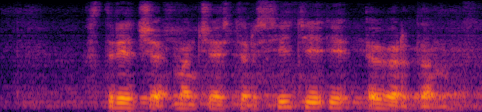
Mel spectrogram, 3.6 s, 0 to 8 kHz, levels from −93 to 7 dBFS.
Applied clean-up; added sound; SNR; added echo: none; none; none; reverberation time 1.2 s.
